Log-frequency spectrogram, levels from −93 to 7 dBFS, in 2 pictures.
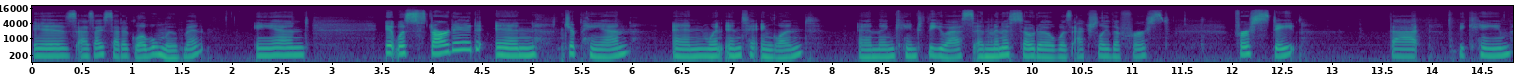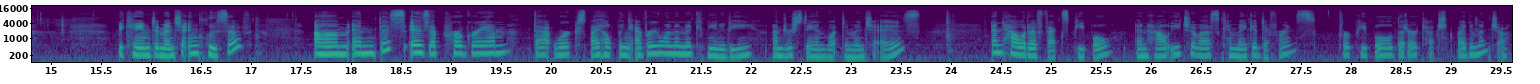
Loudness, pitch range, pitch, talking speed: -40 LUFS, 190-235 Hz, 205 Hz, 150 wpm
